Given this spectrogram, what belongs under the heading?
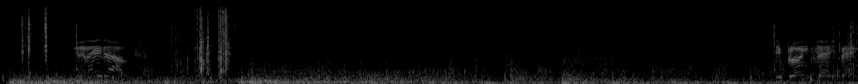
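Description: A grenade goes off in a Counter-Strike: Global Offensive round, amid a few sharp gunshot cracks and rumbling blasts, with voices talking over the fairly quiet game audio.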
